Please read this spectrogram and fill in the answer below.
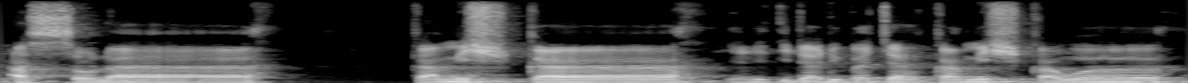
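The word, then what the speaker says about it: الصلاة: Jadi yang dibadal di sini adalah as-sholawah. Kalau tulisannya as-sholawah, tapi ini dibacanya as-sholah.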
